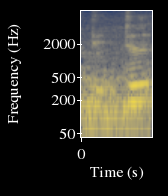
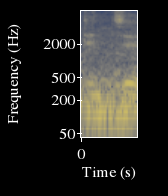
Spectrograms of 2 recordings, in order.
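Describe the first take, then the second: First: The word ends with a clear 'd' sound. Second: The word ends with a 'j' sound. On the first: The speaker calls it wrong. "ഡിഡ് എന്നതിന് പകരം നമ്മൾ ഉപയോഗ ഉച്ചരിക്കേണ്ടത് അതല്ല" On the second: The speaker calls it right. "അതിൻ്റെ pronunciation എന്ന് പറയുന്നത് ഡിജ് എന്നാണ്"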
